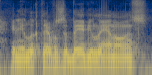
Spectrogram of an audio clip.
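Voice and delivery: ordinary talk, nothing marked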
